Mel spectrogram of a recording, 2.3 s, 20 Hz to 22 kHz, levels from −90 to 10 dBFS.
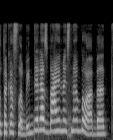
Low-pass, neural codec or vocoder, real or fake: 10.8 kHz; codec, 24 kHz, 3 kbps, HILCodec; fake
